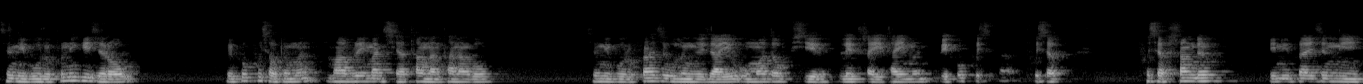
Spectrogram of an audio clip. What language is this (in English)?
Bodo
